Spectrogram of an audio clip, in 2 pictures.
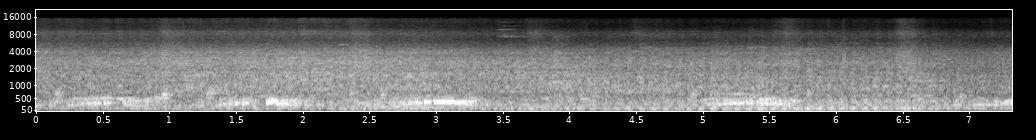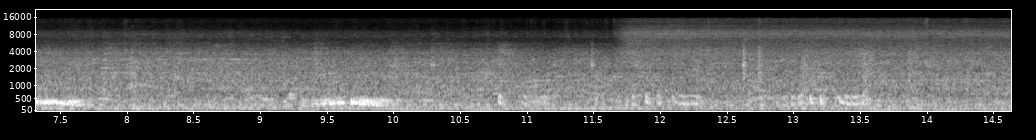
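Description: Pigeons coo in low, throaty bursts close by.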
